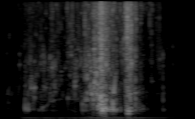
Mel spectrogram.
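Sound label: clothes water up down medium, household; haus-garten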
